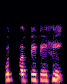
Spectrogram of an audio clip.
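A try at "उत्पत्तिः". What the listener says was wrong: But how is it utpatitihi? There is no two e's here, no? I've given that word to see if you remember how this itta is pronounced.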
